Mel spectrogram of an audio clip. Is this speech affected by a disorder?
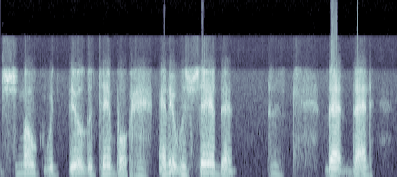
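Yes: cerebral palsy; can't talk plain when nervous.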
